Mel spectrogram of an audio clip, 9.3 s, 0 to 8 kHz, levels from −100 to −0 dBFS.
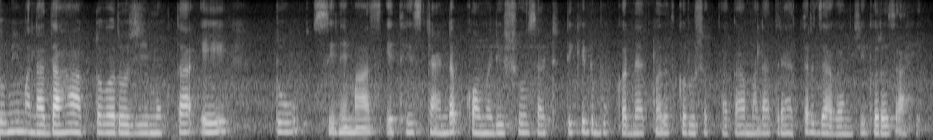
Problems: none marked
